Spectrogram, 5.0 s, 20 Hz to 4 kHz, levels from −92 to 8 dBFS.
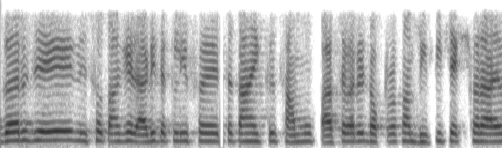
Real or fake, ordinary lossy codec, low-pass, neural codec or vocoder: real; none; 3.6 kHz; none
